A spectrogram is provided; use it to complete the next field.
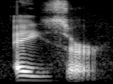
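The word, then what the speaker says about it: ezer: And also, Eve was an Azer. The word is spelled E-Z-E-R, but I was told it was pronounced Azer. And Azer is a strong helper, and Eve was Adam's helper.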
